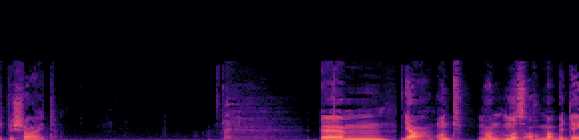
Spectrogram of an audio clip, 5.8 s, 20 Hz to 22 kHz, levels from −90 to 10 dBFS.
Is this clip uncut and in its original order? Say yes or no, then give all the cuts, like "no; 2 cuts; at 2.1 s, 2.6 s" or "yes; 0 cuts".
no; 1 cut; at 3.9 s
